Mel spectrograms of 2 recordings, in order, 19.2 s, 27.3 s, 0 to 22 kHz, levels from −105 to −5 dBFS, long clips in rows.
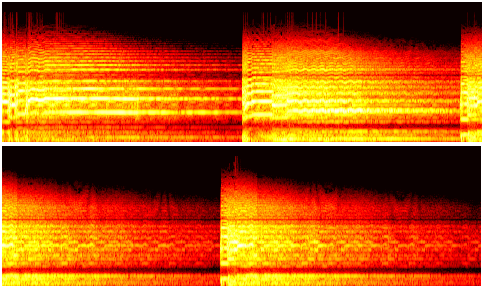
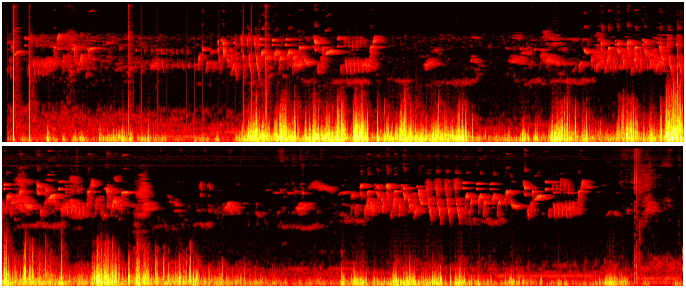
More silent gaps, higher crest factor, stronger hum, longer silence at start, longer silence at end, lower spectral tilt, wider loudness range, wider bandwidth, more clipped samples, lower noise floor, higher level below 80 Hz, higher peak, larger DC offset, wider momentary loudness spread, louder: neither; second, 14 dB vs 26 dB; neither; second, 0 s vs 0.2 s; first, 2.35 s vs 0.15 s; second, -4.5 dB/octave vs -8.5 dB/octave; about the same, 17 LU vs 18 LU; second, 7.4 kHz vs 8.8 kHz; neither; second, -55 dBFS vs -60 dBFS; about the same, -38 dBFS vs -40 dBFS; first, 0 dBFS vs -4 dBFS; neither; second, 21 LU vs 24 LU; first, -11 LUFS vs -28 LUFS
